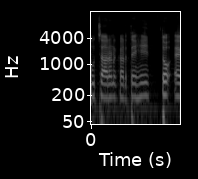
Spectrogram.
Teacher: अ का उच्चारण जीवा के मध्य के भाग से हो रहा है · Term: मध्य स्वर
